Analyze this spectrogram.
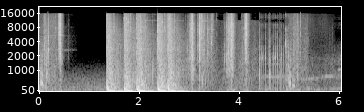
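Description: A pistol fires several quick, sharp shots.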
